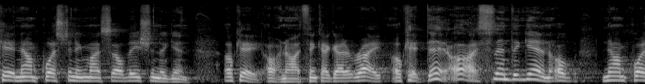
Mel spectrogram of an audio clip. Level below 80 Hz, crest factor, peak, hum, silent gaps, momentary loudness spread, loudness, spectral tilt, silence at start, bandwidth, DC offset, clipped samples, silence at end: -72 dBFS; 18 dB; -4 dBFS; none; none; 6 LU; -22 LUFS; -5.5 dB/octave; 0 s; 18 kHz; under 0.1%; under 0.1%; 0 s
